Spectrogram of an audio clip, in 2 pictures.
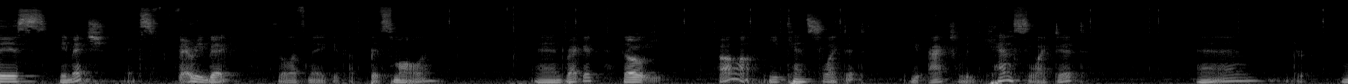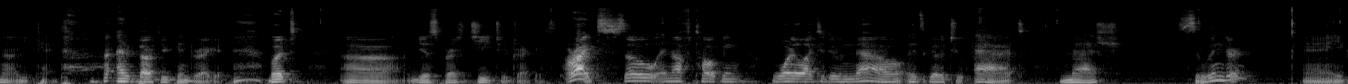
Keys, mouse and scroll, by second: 0.8 g, 1.8-3.6 shift+middle drag, 3.6 click, 5.1 g, 6.1 click, 7.2 click, 7.8 click, 8.4 click, 9.8 click, 11.5 click, 12.4 click, 16.6 click, 17.7 g, 19.3-19.7 scroll up 6, 20.1-23.0 shift+middle drag, 23.2-26.2 drag, 26.8 click.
